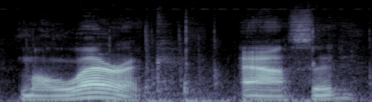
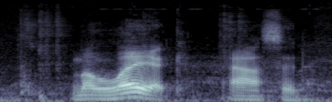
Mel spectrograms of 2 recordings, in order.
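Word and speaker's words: maleic acid: me switch markers here um some something called mic acid and they're very they have the exact same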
